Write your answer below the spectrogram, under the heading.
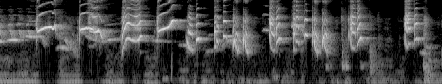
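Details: Oriental magpie-robin kept in captivity and in breeding condition, singing coarse song material to provoke rivals: a fast, varied string of sharp whistled phrases with upward slurs and chattering notes, briefly pausing near the end, with a faint low hum beneath.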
